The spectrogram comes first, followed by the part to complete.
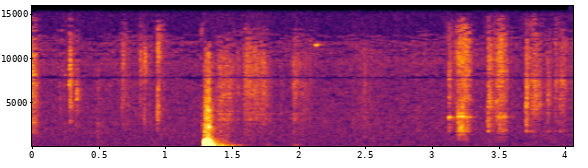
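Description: A single dull thud about a second in as a metal aerosol can of gun oil is set down on the table, dying away quickly, followed by a few faint small clicks from handling the pistol frame near the end.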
